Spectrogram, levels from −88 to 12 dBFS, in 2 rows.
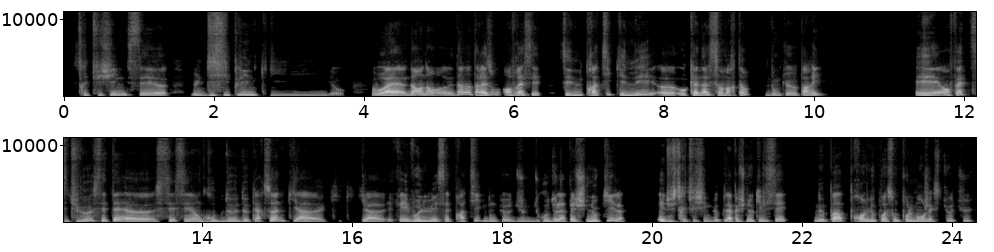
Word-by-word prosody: Street-fishing, 140 +9 -6
c'est, 180 -7 -8
heu, 115 -4 -1 0.3
une 115 -2 -6
discipline 175 +3 -2
qui 105 - -16
oh - - -12 0.4
ouais, 120 +9 +9
non, 200 +2 +4
non, 170 -11 0
heu, - - -4
non, 220 - +1
non, 250 -1 +3
tu - - -2
as - - +3
raison. 180 +7 +4
En - - +5
vrai, 190 +8 +4
c'est 190 - -6 0.3
c'est 160 - -1
une 140 -1 -2
pratique 170 - 0
qui 160 - -2
est - - 0
née, 180 +4 0
heu, 120 -1 +2
au 130 - 0
canal 175 +5 +5
Saint-Martin, 165 0 0 0.2
donc 110 0 -9
heu, 105 -2 -2
Paris 150 - 0 1.2
et 145 +1 +3
en 130 - +4
fait, 200 +9 0
si 145 - -8
tu 140 - -10
veux, 180 +9 -2
c'était, 170 -6 -2
heu, 120 - +2
c'est 130 +1 -6
c'est 135 +2 -6
un 125 -1 -2
groupe 160 +4 -6
de 125 -1 -3
de 120 +1 -4
personnes 170 - -2
qui 140 - -3
a 110 -3 +1
qui - - -30
qui - - -31
qui 125 - -2
a 110 -2 +1 0.2
fait 135 - -4
évoluer 135 +5 +1
cette 130 -8 -7
pratique 160 +5 -6
donc 115 -1 -9
heu, 110 -1 -3
du 105 +2 -11
du 110 +1 -13
coup, 175 - -2
de 130 - -2
la 115 -1 +3
pêche 155 +2 -1
no 140 -2 +2
kill 220 - -2 0.5
et 170 - +7
du 155 0 -3
street-fishing. 145 -7 -6
Donc 110 +2 -8
la 130 - +7
pêche 150 +1 -5
no 150 - 0
kill, 185 +6 -4
c'est 160 -1 -4 0.3
ne 120 -1 -1
pas 165 +9 +6
prendre 170 -1 0
le 145 - 0
poisson 145 +5 -2
pour 140 -2 -2
le - - -1
manger. 130 -2 -2
Si - - -17
tu - - -14
veux, 120 - -5
tu 115 - -15
140 Hz, 215 wpm, -23 LUFS, 120-170 Hz, 1.2 s, ouais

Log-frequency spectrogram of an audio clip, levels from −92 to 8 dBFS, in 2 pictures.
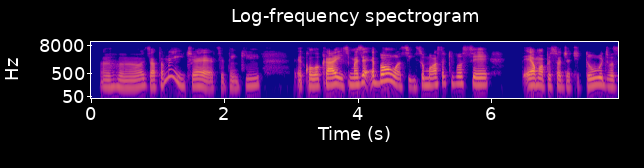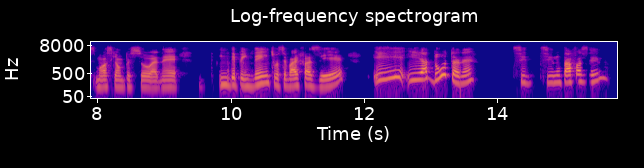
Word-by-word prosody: Aham, 130 -1 -10
exatamente, 155 - -7
é 140 -6 -1
você - - -20
tem - - -17
que, 150 - -16 0.5
eh, - - -9
colocar 155 +3 +6
isso 170 -1 -4
mas 170 0 +1
é - - +3
é - - +6
bom 240 +5 +8
assim 130 - -7
isso 135 +5 -10
mostra 165 +3 -1
que 185 0 -18
você 180 -3 -3 0.5
é 160 - +6
uma 160 -1 +2
pessoa 145 -2 -7
de 135 - -7
atitude, 150 +6 -6
você 135 0 -11
mostra 135 0 -3
que - - -5
é - - -1
uma 130 - -11
pessoa, 130 -2 -3
né, 130 +1 -2 0.6
independente 170 +2 -2
você 155 -1 -6
vai 145 +2 +4
fazer 145 +2 -2 0.4
e 315 +7 -2
e 270 +2 -2
adulta, 290 - +4
né, 215 +7 -4 0.6
se 210 -3 -12
se 200 +1 -11
não 210 0 -8
tá 210 0 +8
fazendo 230 +7 -3
160 Hz, 165 wpm, -26 LUFS, 135-205 Hz, 0.6 s, bom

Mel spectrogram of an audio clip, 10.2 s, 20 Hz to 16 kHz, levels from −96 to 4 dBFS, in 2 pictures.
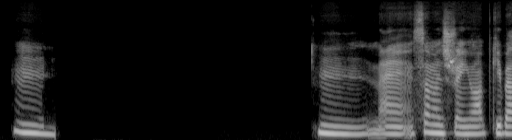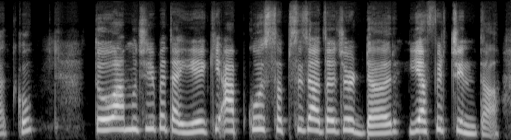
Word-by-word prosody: हुँ। 215 -6 -8 2.6
हुँ, 220 - -4 0.5
मैं 190 -1 -7
समझ 215 -3 -4
रही 195 -1 -5
हूँ 190 - -8
आपकी 205 +1 -9
बात 195 +1 -7
को। 255 +3 -3 0.6
तो, 290 0 +6
आप 305 0 +6
मुझे 310 +1 0
बताइए 260 -6 +2
कि 305 - -1
आपको 310 +4 +1
सबसे 295 0 -2
ज़्यादा 280 -2 +4
जो 290 - +5
डर 210 +1 +1
या 265 +2 +8
फिर 285 +4 -3
चिंता, 215 -7 0
250 Hz, 130 wpm, -23 LUFS, 205-290 Hz, 2.6 s, या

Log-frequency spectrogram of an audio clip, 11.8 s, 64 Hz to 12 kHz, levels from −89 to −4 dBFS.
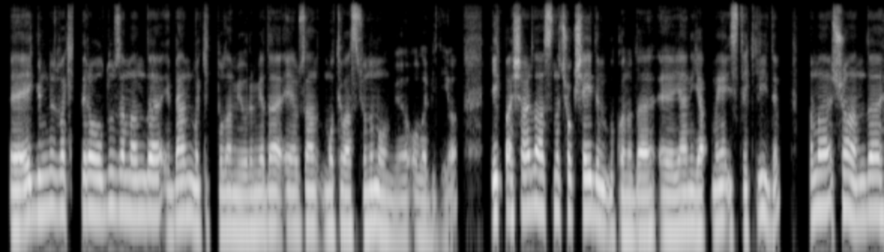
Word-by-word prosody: Eee, 115 +3 +5
gündüz 155 +2 -1
vakitleri 155 0 -1
olduğu 150 +2 +2
zaman 150 -2 0
da, 150 0 +3
e, 115 0 -5
ben 135 0 +1
vakit 115 -2 -3
bulamıyorum 110 -1 -1
ya 110 0 -1
da, 115 -1 +1
e, 115 -1 -2
o 110 - -3
zaman 115 +1 -1
motivasyonum 110 +1 0
olmuyor, 95 -2 -3
olabiliyor. 95 -1 -7 0.4
İlk 145 0 +3
başlarda 160 +3 +3
aslında 155 +1 0
çok 150 +1 -2
şeydim 140 -8 +3
bu 100 - -6
konuda, 100 0 0
eee, 105 - -5
yani 110 +2 0
yapmaya 115 +3 0
istekliydim 125 +5 -3 0.4
ama 160 +3 +2
şu 165 - 0
anda, 145 +1 +2
120 Hz, 165 wpm, -22 LUFS, 110-150 Hz, 0.4 s, Eee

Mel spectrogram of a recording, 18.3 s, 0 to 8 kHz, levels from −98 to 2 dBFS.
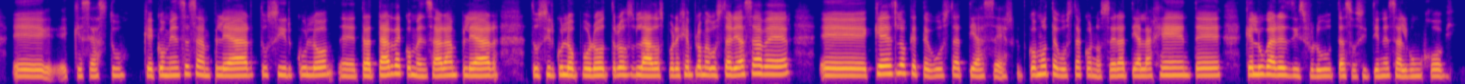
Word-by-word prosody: eh, 190 -4 -2
que 200 - -5
seas 200 0 -7
tú. 215 0 -8 0.2
Que 205 -2 0
comiences 220 +3 -2
a 245 - +2
ampliar 215 0 +2
tu 225 0 -8
círculo, 225 +2 -2
eh, 195 -2 -4
tratar 210 +3 +4
de 260 0 +2
comenzar 205 -2 0
a 220 - +3
ampliar 215 -1 +2 0.4
tu 215 - -3
círculo 220 0 +1
por 215 -1 +2
otros 220 +1 +2
lados, 210 -1 +4
por 210 0 -1
ejemplo, 230 +2 -1
me 225 -1 0
gustaría 220 +1 +3
saber, 250 0 +2 0.4
eh, 215 -1 +3
¿qué 255 0 +6
es 260 +1 -1
lo 275 -1 +1
que 250 -2 -1
te 215 -3 -3
gusta 205 +3 -4
a - - -3
ti 210 0 -4
hacer? 195 -2 -4 0.2
¿Cómo 240 +3 +1
te 245 -1 +1
gusta 210 +2 -3
conocer 200 -2 -4
a 210 - +1
ti 205 - -5
a 205 - +1
la 205 0 -1
gente? 220 0 -1 0.3
¿Qué 230 - +3
lugares 230 -2 +4
disfrutas 200 0 -4
o 185 - -9
si 195 0 -12
tienes 200 +2 -5
algún 195 0 -2
hobby? 195 -1 -6
215 Hz, 175 wpm, -22 LUFS, 205-225 Hz, 0.4 s, qué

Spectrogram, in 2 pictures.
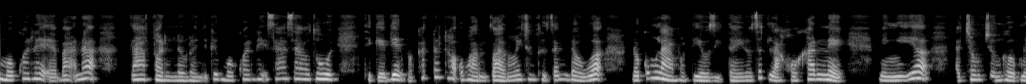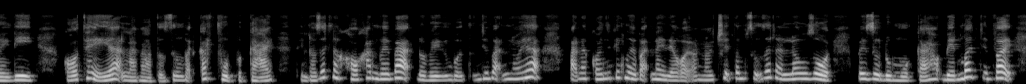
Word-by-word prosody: mối 205 -4 +3
quan 260 -1 -3
hệ 255 -8 0
của 165 - -2
bạn 210 +2 -2
á, 275 +1 +3 0.3
đa 225 +1 +3
phần 190 -3 +2
đều 180 -1 0
là 180 - -1
những 170 - -6
cái 235 - -2
mối 190 -3 -1
quan 230 -1 -5
hệ 235 -1 -4
xã 255 +2 -3
giao 255 -3 +1
thôi, 245 -2 +5 0.3
thì - - -8
cái 165 -2 0
việc 225 -2 +7
mà - - -7
cắt 300 - -7
đứt 335 - -2
với - - -3
họ - - -6
hoàn 185 -5 0
toàn 185 -2 +2
ngay 220 - +1
trong 230 -2 -3
thời 200 - -3
gian 215 +2 -4
đầu 190 -2 +1
á, 240 - +6 0.3
nó 195 - +1
cũng 280 +2 -1
là 240 -8 +6
một 190 0 -3
điều 180 -2 +2
gì 165 -1 -4
đấy 175 -1 -1
nó 180 - -3
rất 305 -2 -3
là 200 - +3
khó 185 - -5
khăn 230 +4 +2
nè. 175 -6 +4 0.3
Mình 180 -2 +1
nghĩ 190 +7 +3
á 285 0 +7 0.3
là - - -5
trong 215 +4 0
trường 190 -3 -3
hợp 185 -2 0
này 175 -2 +1
đi, 200 -1 +5 0.3
có 200 +2 +1
thể 235 -11 +1
á 235 +2 +4
là 175 -2 -2
bảo 170 -3 -3
tự 150 - -5
dưng 190 +3 -3
bạn 180 - -6
cắt 255 +2 -1
phụp 200 - +2
một 180 - -7
cái 175 +2 0 0.3
thì 180 - -6
nó 185 - -1
rất 320 +2 -2
là 310 - +2
khó 225 -2 +1
khăn 285 +2 -1
với 245 0 +3
bạn. 290 0 +5
Đối 205 -3 -2
với 195 0 +2
những 200 +1 -2
mối 195 -1 -3
như 250 +5 -3
bạn 250 -3 -2
nói 255 +2 0
á, 335 +1 +4 0.3
bạn - - -2
đã 265 - -1
có 240 - -2
những 265 +3 -2
cái 305 - -3
người 260 -4 +3
bạn 230 - -3
này 230 -3 +2
để, 190 - +1
gọi 180 -1 -2
là, 195 - -6
nói 205 0 -4
chuyện 260 +1 -4
tâm 270 -1 -2
sự 245 -5 -4
rất 315 -1 0
là 265 - +1
lâu 255 +2 +2
rồi, 235 -6 +5 0.3
bây 255 - +4
giờ 240 -1 +3
đùng 200 -3 +1
một 180 -1 -1
cái 185 0 0
họ 240 +1 0
biến 215 +2 +2
mất 330 +2 +5
như 270 - -5
vậy, 290 -2 +6
220 Hz, 330 wpm, -21 LUFS, 185-250 Hz, 0.3 s, việc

